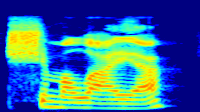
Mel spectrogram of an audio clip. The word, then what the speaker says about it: Ximalaya: So I was mentioning an app called Shimalaya, and that's spelled X-I-M-A-L-A-Y-A, but it's pronounced Shimalaya.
